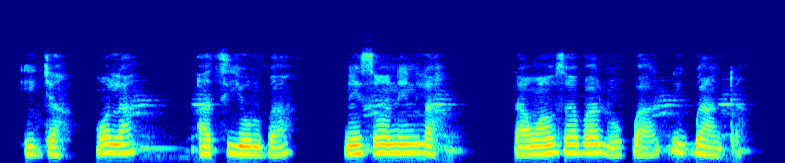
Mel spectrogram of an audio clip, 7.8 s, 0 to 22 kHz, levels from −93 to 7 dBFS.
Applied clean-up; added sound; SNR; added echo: neural mask model RNNoise.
